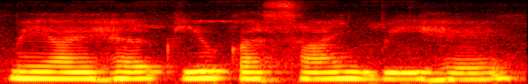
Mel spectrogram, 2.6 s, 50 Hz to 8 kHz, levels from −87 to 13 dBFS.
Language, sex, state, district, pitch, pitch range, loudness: Hindi, female, Arunachal Pradesh, Papum Pare, 185 Hz, 180-190 Hz, -14 LUFS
